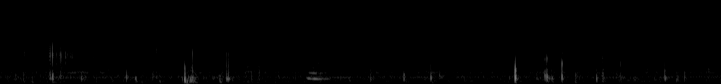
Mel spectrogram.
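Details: Early morning stomach growling, quiet scattered gurgles and pops over a faint hum; ordinary bowel sounds (borborygmi).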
